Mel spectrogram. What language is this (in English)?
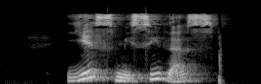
Esperanto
